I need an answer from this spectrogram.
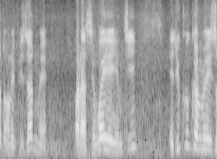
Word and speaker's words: Y-AMT: Ils veulent qu'on prononce YAMT dans toutes les langues, donc Y en anglais, et non pas YAMT.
